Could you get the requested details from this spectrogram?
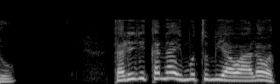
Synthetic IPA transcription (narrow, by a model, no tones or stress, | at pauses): o | taɾeɾikanaimotomiawaɾɔt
